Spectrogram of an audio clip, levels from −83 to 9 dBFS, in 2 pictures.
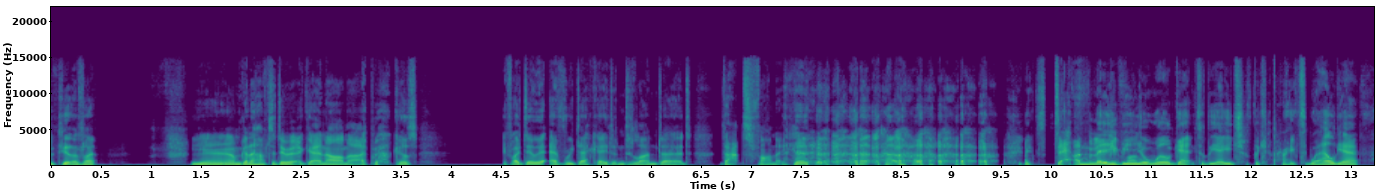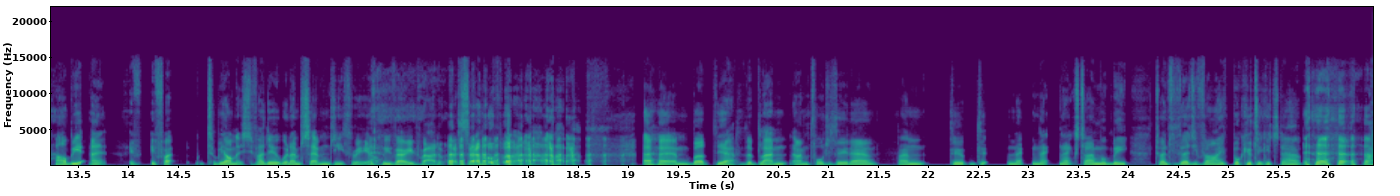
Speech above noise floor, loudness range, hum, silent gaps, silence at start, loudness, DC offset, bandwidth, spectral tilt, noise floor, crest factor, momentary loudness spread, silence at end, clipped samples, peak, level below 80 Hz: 34 dB; 4 LU; none; none; 0 s; -20 LUFS; under 0.1%; 15.5 kHz; -6 dB/octave; -53 dBFS; 18 dB; 10 LU; 0 s; under 0.1%; -2 dBFS; -44 dBFS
